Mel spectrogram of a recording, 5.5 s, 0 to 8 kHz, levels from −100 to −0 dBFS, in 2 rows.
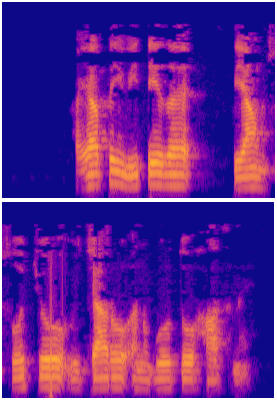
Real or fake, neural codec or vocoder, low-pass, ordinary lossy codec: real; none; 7.2 kHz; MP3, 24 kbps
